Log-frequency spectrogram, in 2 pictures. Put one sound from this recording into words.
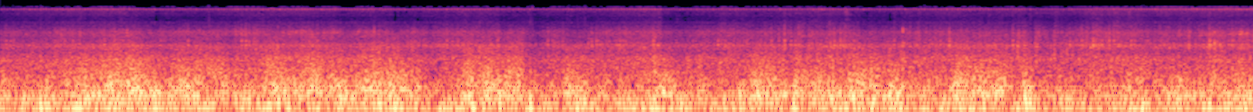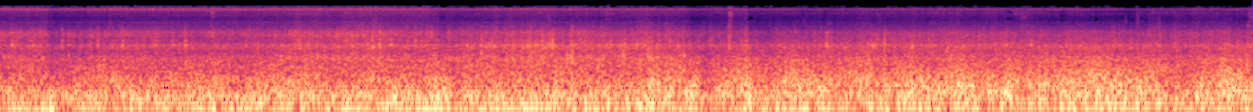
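A motorbike engine rumbles steadily.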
